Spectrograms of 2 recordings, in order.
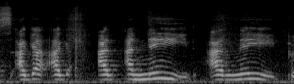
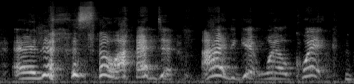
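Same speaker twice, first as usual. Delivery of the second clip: louder, laughing as she talks; laughing through words; 3 semitones higher, 6 dB louder than usual. Real, not acted. Laughing while telling.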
